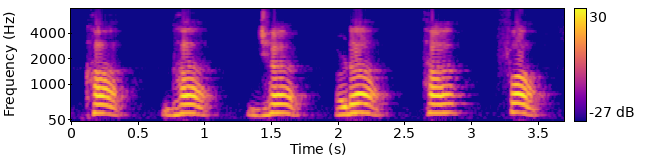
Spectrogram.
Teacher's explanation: उच्चारित करते समय वायु अधिक निकलती है।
